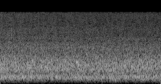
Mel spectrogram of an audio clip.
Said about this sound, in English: To me, there are few sounds better in life than rushing water.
